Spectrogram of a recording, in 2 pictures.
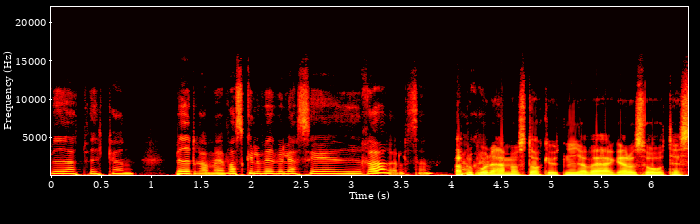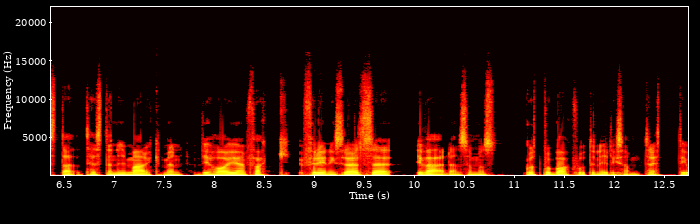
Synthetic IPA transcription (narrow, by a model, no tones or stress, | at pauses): vɪat̪vɪkʰan | b̥iːd̪ɾɑːmɛvaskɵlːəvɪvɪljaseːɪɾœːɾə̰lsə̰n | apːɾɔpʰoːd̪ɛɦæːɾmɛɔst̪ɑːkaʉ̟ːt̪nyːavɛːɡaɾɔsɔɔt̪ʰɛst̪a̰t̪ʰɛst̪aɛnːyːmaɾkmɛnvɪɦaɾjɵɛnfakːfœɾeːnɪŋsɾœːɾəlsə | ɪvæ̰ːɖə̰nsɔmha | ɡ̥ɔt̪ːpʰɔbɑːkfṵːt̪ənɪ̰lɪ̰ksɔ̰mt̪ʰɾɛt̪ːɪ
